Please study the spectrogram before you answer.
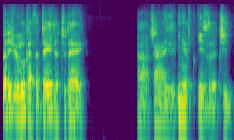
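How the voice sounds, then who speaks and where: A middle-aged man whose first language is not English, giving a university lecture, halting with many fillers and restarts. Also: low voice, animated, warm tone.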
